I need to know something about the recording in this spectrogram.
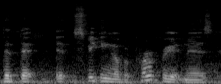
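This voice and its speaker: A man's voice: medium pitch, expressive, a little fast, vocal fry, dark tone, slight background noise. A man hosting a casual porch conversation, speaking earnestly and reflectively with occasional laughs. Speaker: podcast host.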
